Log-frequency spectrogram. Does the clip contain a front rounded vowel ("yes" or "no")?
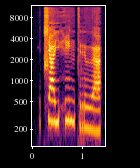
no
